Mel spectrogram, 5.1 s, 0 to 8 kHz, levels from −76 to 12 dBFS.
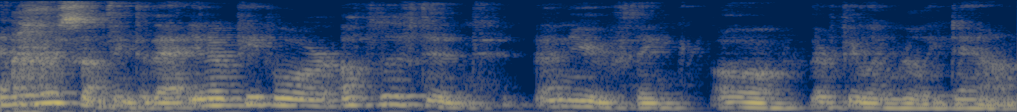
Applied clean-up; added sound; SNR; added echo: none; none; none; reverberation time 0.3 s.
